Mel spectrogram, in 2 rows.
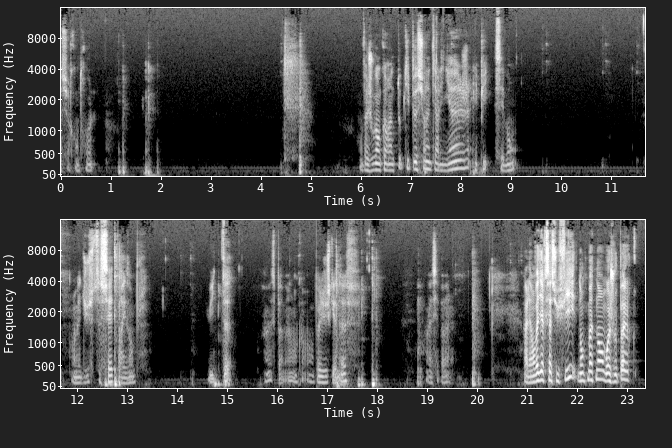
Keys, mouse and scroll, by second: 7.1 click, 7.7 click, 8.2 ctrl+a, 9.6 click, 10.8 click, 11.4 click, 12.5 KP_7, 12.7 KP_Enter, 14.0 click, 14.7 KP_8, 14.9 KP_Enter, 16.2 click, 17.4 BackSpace, 17.6 KP_9, 17.9 KP_Enter, 20.5 click, 21.1 click, 22.1 click.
